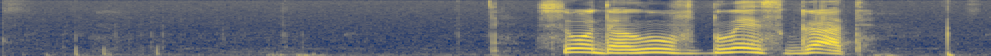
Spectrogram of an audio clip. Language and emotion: Russian, neutral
